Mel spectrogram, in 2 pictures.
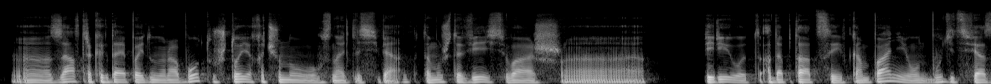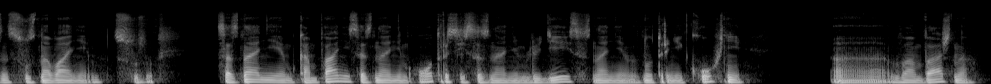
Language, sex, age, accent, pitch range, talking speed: Russian, male, 30-49, native, 95-115 Hz, 115 wpm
